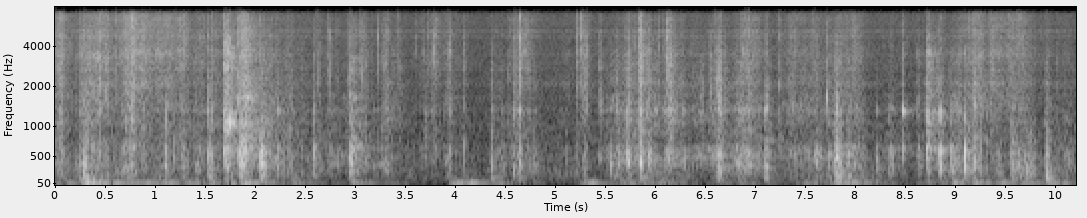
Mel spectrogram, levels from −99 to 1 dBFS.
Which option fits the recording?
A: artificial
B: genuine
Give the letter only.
A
